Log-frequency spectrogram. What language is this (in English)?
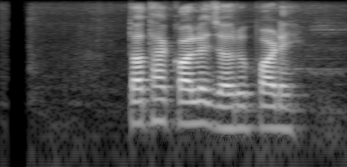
Nepali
